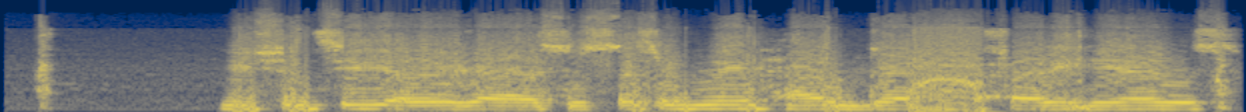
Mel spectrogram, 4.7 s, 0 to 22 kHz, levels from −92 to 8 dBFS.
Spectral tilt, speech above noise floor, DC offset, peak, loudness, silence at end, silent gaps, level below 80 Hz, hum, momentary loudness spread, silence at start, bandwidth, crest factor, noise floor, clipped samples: -4 dB/octave; 32 dB; under 0.1%; 0 dBFS; -4 LUFS; 0 s; none; -26 dBFS; none; 3 LU; 0.15 s; over 20 kHz; 6 dB; -37 dBFS; 1%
